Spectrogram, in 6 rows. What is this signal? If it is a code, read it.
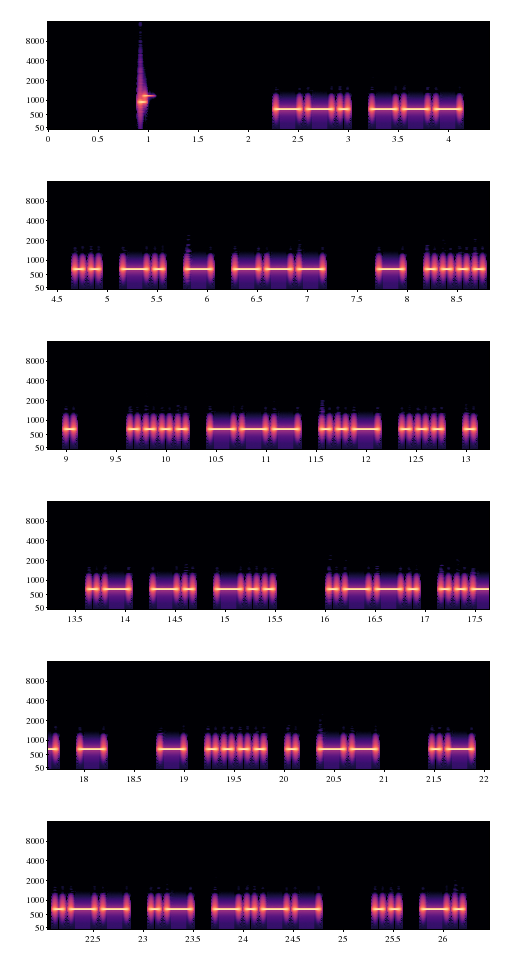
Morse code, heard as a keyed tone, about 16 wpm, 700 Hz. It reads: GO INTO THE HOUSE AND PUT THEM AWAY IN
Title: Sentences from Top 1000 Words - Review Part 5 - 15wpm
